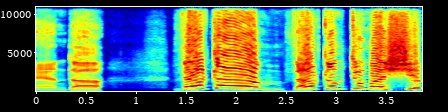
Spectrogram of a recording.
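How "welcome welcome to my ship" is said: loud, very high, fake French accent. Voicing a ship captain greeting the party: put-on French accent. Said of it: "That's your French".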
